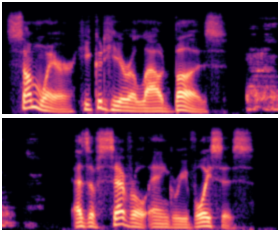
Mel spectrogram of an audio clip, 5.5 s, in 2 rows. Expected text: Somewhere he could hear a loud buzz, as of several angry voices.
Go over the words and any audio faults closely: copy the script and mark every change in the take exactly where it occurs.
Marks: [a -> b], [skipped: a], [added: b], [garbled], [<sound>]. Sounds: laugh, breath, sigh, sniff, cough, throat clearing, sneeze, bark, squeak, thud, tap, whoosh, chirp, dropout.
Somewhere he could hear a loud buzz, [throat clearing] as of several angry voices.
